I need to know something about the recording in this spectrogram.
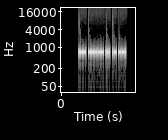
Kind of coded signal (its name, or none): Morse code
